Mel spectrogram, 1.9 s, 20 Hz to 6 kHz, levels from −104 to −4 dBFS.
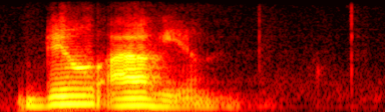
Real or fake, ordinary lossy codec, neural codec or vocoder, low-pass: fake; Opus, 16 kbps; codec, 16 kHz, 0.8 kbps, ZipCodec; 5.4 kHz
